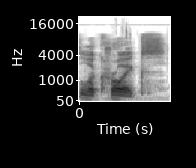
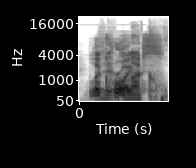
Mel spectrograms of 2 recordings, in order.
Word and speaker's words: LaCroix: I think it's pronounced LaCroix. Actually, LaCroix. LaCroix.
